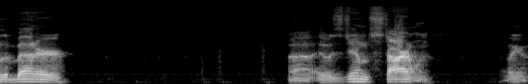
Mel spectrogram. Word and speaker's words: Starlin: It was Jim Starlin. I think is it Starlin or Stalin? I don't know. It's Starlin.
